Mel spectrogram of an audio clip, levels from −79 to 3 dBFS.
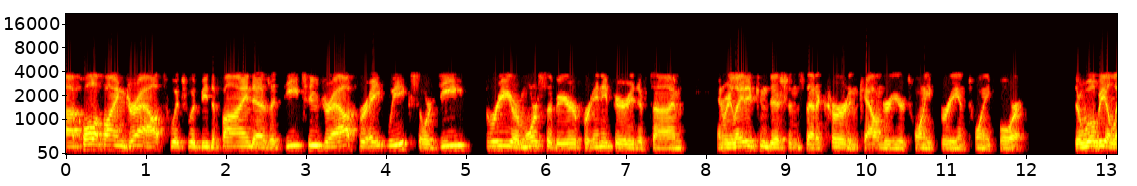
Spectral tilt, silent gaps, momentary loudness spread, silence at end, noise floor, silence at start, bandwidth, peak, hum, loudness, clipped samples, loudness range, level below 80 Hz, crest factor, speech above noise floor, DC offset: -7 dB/octave; 12.40-12.59 s; 6 LU; 0 s; under -90 dBFS; 0 s; 6.4 kHz; -6 dBFS; none; -18 LUFS; under 0.1%; 2 LU; -72 dBFS; 12 dB; over 72 dB; under 0.1%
